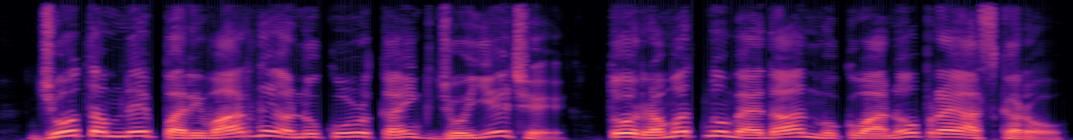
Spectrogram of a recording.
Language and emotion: Gujarati, neutral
